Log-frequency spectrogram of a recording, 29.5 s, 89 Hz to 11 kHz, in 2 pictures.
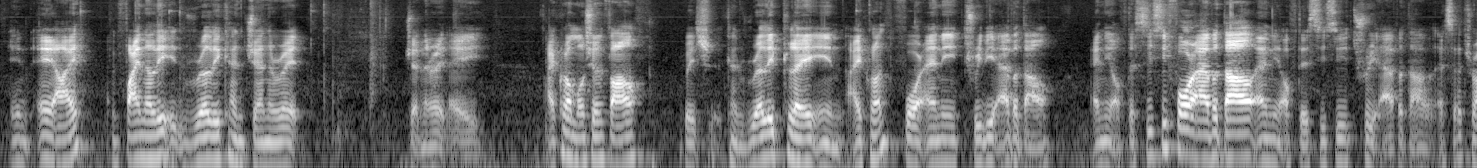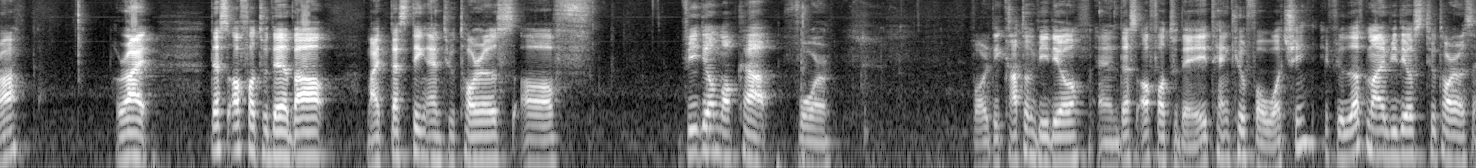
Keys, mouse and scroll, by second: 0.9 click, 1.7 click, 3.1 click, 8.6-12.3 drag, 13.5 click, 16.0 click, 17.7 click, 25.8-28.1 drag.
